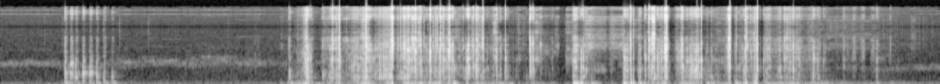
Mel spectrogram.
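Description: Handling noise on an action camera's housing: a short burst of rough scraping about a second in, then a long run of dense, irregular knocks and rubbing from about three seconds to eight.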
